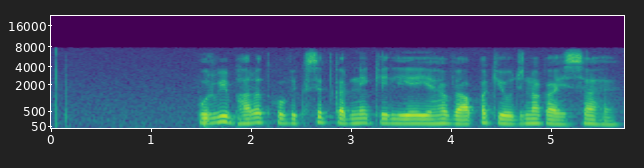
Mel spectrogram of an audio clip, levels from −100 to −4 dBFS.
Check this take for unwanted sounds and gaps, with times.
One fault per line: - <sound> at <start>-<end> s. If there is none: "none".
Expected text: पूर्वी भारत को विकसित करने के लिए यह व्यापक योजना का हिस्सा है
none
